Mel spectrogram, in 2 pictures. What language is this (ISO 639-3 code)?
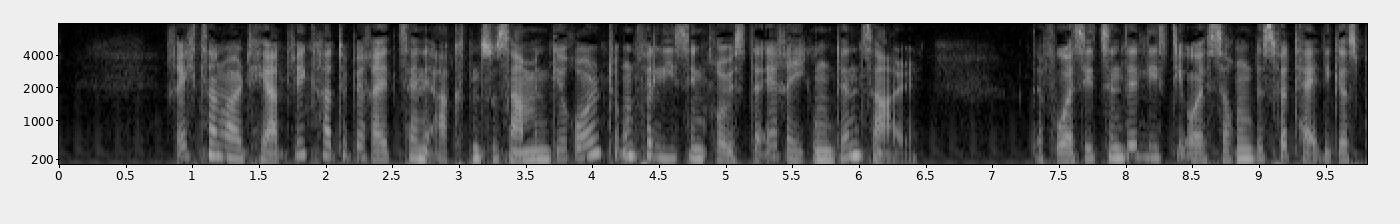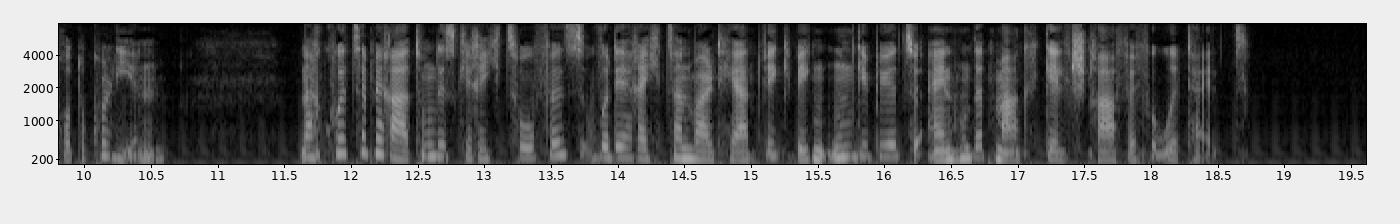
deu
